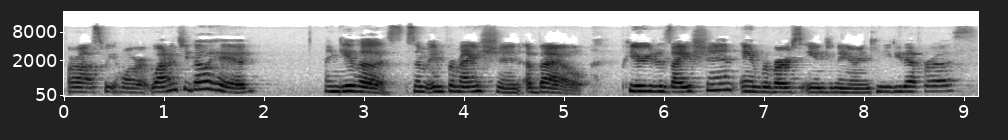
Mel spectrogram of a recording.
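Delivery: coaxing country sweetheart; country accent. Pretend. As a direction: hand over to a partner in a country accent. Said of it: "action steps in the country accent".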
